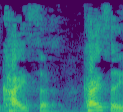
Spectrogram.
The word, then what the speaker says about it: Caesar: 该撒利亚其实不是一个简单的字眼，该撒利亚是遵从 Caesar 的，就是凡是跟该撒两个字有关的，Caesar 是我们英文的发音哈。如果是照拉丁文的，就是 Kaiser 也是德文里面的 Kaiser，就是皇国王的意思哈。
